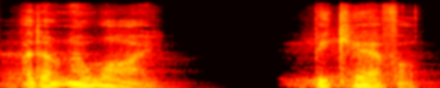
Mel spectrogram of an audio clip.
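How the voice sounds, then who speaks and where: An actor playing the ghost of a fallen Greek warrior in a video game, a gentle, fatherly mentor with measured, formal, old-fashioned phrasing. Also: lowish voice, lively intonation, natural voice. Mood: cautioning. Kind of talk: video game character dialogue.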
